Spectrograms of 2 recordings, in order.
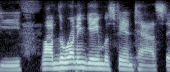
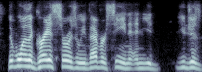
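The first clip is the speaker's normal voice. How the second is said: ordinary talk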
